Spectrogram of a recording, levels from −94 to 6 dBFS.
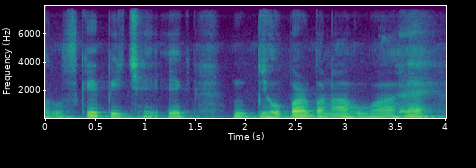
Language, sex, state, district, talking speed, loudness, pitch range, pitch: Hindi, male, Jharkhand, Ranchi, 105 wpm, -21 LUFS, 115-130 Hz, 120 Hz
